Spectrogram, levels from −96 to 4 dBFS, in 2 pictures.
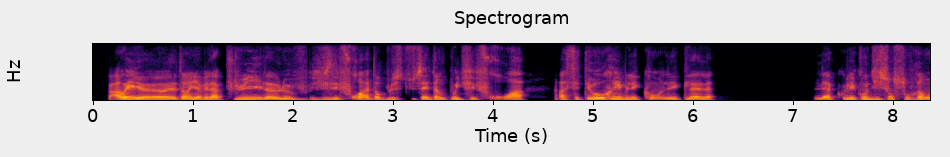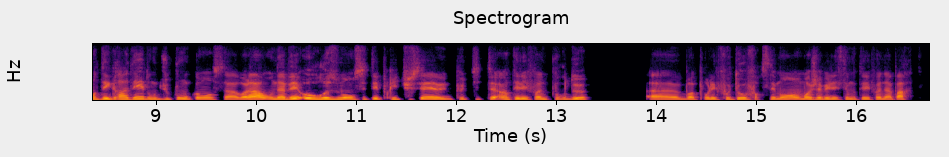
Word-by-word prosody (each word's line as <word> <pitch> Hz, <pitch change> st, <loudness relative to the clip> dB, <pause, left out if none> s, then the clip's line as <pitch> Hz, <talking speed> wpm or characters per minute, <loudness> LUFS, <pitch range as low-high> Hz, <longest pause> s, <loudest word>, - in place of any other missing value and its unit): Bah -, -, +3 dB
oui, -, -, +9 dB
heu, 120 Hz, +1 st, +5 dB
attends, 185 Hz, +9 st, +3 dB
il 145 Hz, -, +2 dB
y -, -, +6 dB
avait 120 Hz, -, +1 dB
la 120 Hz, 0 st, +5 dB
pluie, 200 Hz, -, -2 dB
le 125 Hz, -4 st, +3 dB
le 130 Hz, 0 st, +1 dB
v 120 Hz, -, -8 dB
il 135 Hz, -, -10 dB
faisait 125 Hz, +2 st, -4 dB
froid. 210 Hz, -, +2 dB
D -, -, -2 dB
en 140 Hz, -, +1 dB
plus, 180 Hz, +1 st, -7 dB
sais 210 Hz, -, +3 dB
d'un 175 Hz, -1 st, 0 dB
coup, 215 Hz, +6 st, -3 dB
il 165 Hz, -, -5 dB
fait 150 Hz, -1 st, -6 dB
froid. 190 Hz, +9 st, -1 dB, 0.3 s
Ah 125 Hz, -, 0 dB
c'était 130 Hz, +1 st, -5 dB
horrible 195 Hz, -, +5 dB
les 120 Hz, -3 st, -2 dB
con 110 Hz, -, -6 dB
les 130 Hz, 0 st, -4 dB
c 135 Hz, -, -3 dB
a 125 Hz, -1 st, +4 dB
la 120 Hz, 0 st, -1 dB, 1.0 s
la 145 Hz, 0 st, +2 dB
les 150 Hz, -1 st, +2 dB
conditions 160 Hz, -, -1 dB
se -, -, -10 dB
sont 135 Hz, -, -5 dB
vraiment 165 Hz, +4 st, +1 dB
dégradées 145 Hz, -, 0 dB
donc 130 Hz, -4 st, -5 dB
du 135 Hz, -, -9 dB
coup 175 Hz, -, -7 dB
on 145 Hz, -, -1 dB
commence 130 Hz, +1 st, -4 dB
à 105 Hz, -, -1 dB
voilà, 175 Hz, +11 st, +5 dB
on 125 Hz, +1 st, -1 dB
avait 135 Hz, +4 st, +4 dB
heureusement 175 Hz, +2 st, +3 dB
on 190 Hz, -, +1 dB
s'était 145 Hz, -3 st, -5 dB
pris 165 Hz, +4 st, -9 dB
tu 145 Hz, -, -10 dB
sais 150 Hz, -2 st, 0 dB
une 115 Hz, -, -10 dB
petite 135 Hz, +1 st, -13 dB
un 150 Hz, -, 0 dB
téléphone 150 Hz, 0 st, -2 dB
pour 125 Hz, -3 st, -10 dB
2, 175 Hz, -, -1 dB, 0.6 s
heu, 115 Hz, -1 st, -1 dB
bah 110 Hz, +2 st, -3 dB
pour -, -, -6 dB
les 115 Hz, -, -2 dB
photos 165 Hz, -, -3 dB
forcément. 145 Hz, 0 st, -4 dB
Moi 130 Hz, +2 st, -1 dB
j'avais 130 Hz, -2 st, -2 dB
laissé 120 Hz, +3 st, -7 dB
mon 120 Hz, -, -8 dB
téléphone 125 Hz, +1 st, -5 dB
à 115 Hz, -, -2 dB
appart -, -, -3 dB
135 Hz, 265 wpm, -24 LUFS, 125-165 Hz, 1.0 s, oui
